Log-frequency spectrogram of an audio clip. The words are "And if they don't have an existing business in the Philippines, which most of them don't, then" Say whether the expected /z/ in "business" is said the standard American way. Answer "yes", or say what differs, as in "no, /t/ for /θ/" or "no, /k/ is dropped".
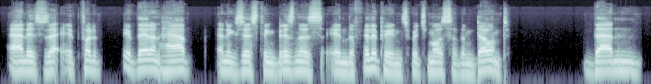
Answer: yes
